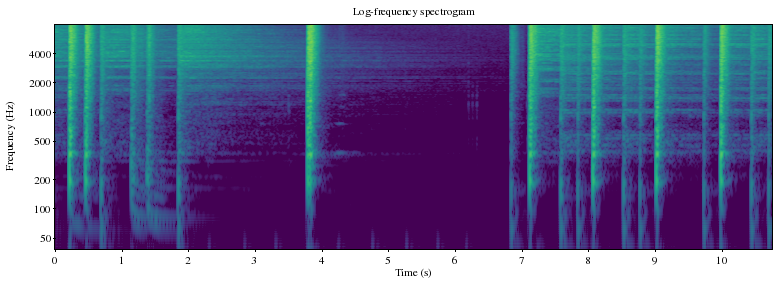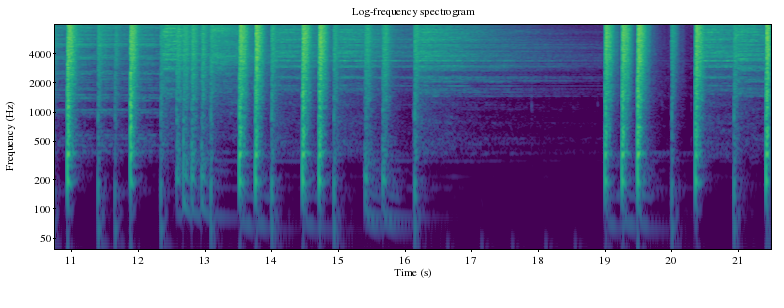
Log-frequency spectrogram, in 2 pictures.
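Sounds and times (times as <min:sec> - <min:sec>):
snare drum: 0:00.0 - 0:01.9, 0:03.8 - 0:04.0, 0:06.9 - 0:15.9, 0:19.0 - 0:19.8.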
